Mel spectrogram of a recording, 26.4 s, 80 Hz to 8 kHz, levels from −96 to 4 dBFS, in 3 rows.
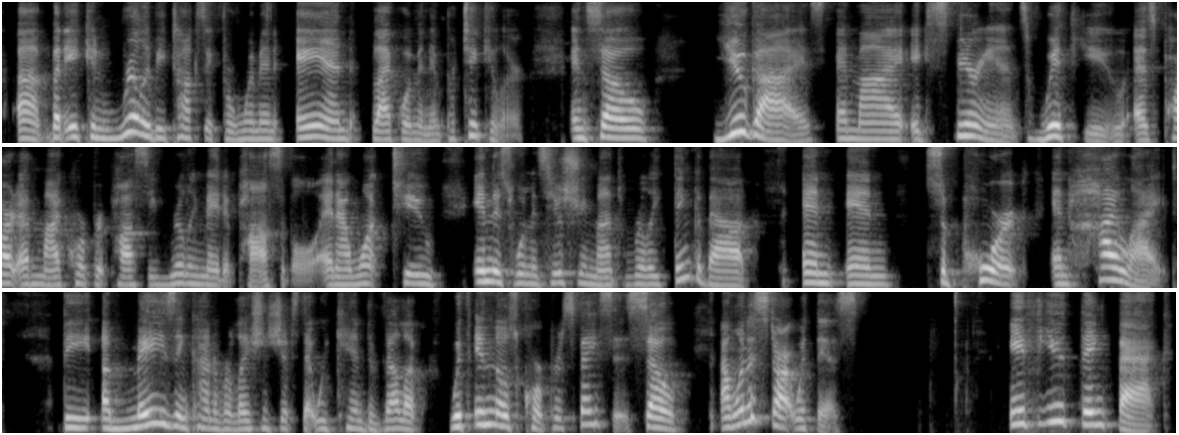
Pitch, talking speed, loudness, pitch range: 185 Hz, 170 wpm, -24 LUFS, 165-220 Hz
